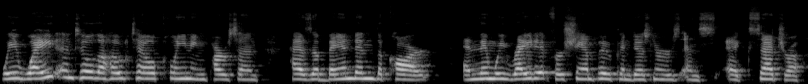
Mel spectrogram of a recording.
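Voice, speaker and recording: A woman's voice: on the high side, steady tone, normal speed, few pauses, a little mellow, low-quality recording. Chatty woman co-hosting a livestream. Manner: chatty, laughs often, reads comments aloud. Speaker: livestream co-host. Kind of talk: casual chat.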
